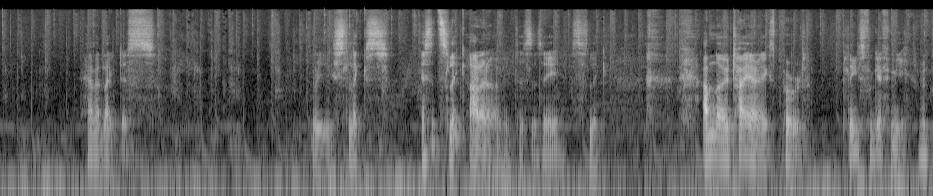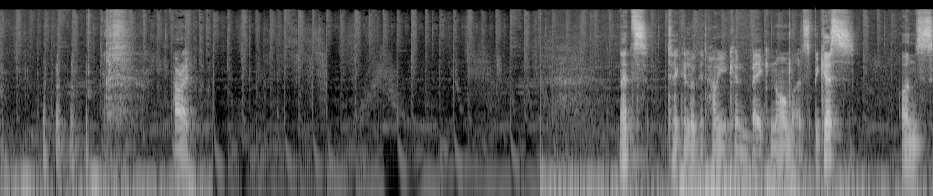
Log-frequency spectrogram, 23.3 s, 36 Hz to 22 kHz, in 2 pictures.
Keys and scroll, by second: 2.9 alt+7, 5.0 alt+7.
